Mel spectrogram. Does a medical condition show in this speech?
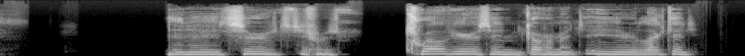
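Yes: Parkinson's disease; diagnosed about 2018 after failing heel-to-toe test, both arms unable to change guitar chords or strum; carbidopa-levodopa two tablets four times daily, Rocksteady Boxing Victor classes with Robin Barclay, physical therapy exercises; singing ability lost, partly from lack of practice, relies on amplifiers for volume.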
